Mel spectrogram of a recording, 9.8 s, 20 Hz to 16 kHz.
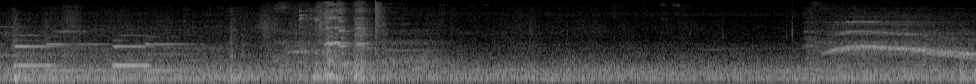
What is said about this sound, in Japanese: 西大島、西大島。1番線、ドアが閉まります。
